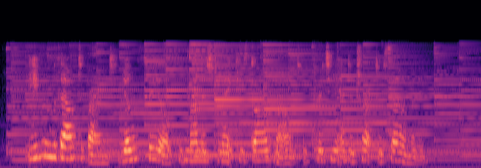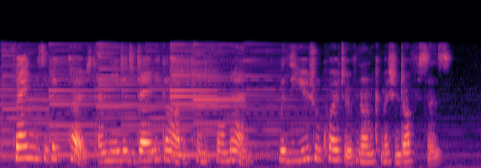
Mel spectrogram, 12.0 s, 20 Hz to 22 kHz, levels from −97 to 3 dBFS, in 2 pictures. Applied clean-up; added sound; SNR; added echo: none; Harp; 11 dB; reverberation time 0.1 s.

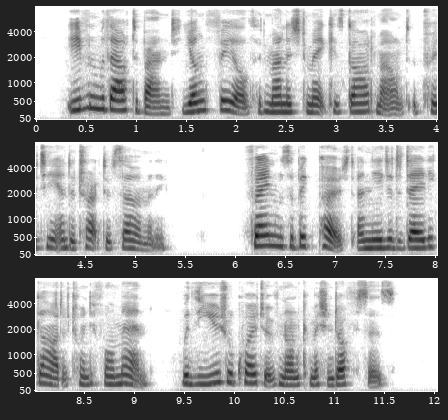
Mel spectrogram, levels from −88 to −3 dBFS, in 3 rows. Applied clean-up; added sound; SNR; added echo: none; none; none; none.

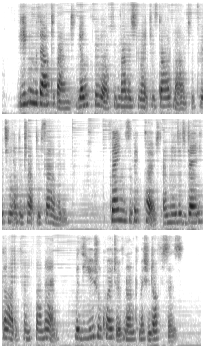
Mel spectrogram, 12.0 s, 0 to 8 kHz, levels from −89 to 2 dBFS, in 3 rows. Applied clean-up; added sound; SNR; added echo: neural separator model SepFormer DNS4.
